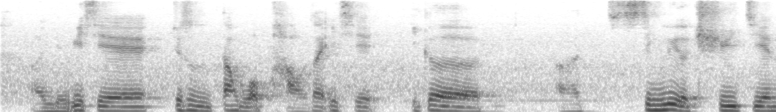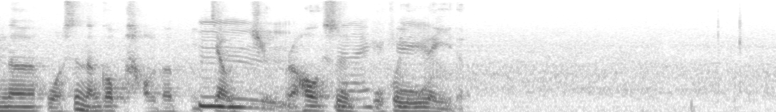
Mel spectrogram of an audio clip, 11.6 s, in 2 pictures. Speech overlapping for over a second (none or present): present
